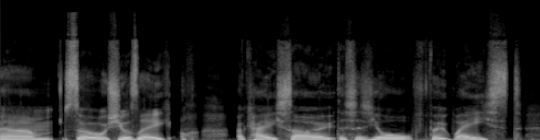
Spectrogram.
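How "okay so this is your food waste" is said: made-up, put-on British accent. Retelling what the landlord said about bins: imitating landlord in british accent. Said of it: "this is the British accent".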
